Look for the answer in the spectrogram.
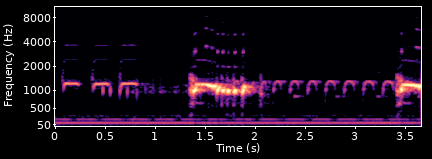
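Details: Loud song of a local zebra dove, used as a lure because it angers other doves. Spaced short notes lead into a bubbling, rolling coo, followed by quick hooked notes and a fresh loud phrase, all over a low hum.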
